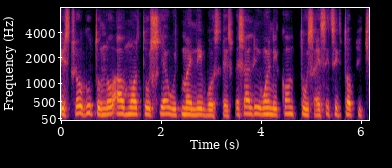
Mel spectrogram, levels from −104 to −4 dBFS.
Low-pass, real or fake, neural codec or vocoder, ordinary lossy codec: none; fake; codec, 16 kHz, 0.8 kbps, ZipCodec; none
